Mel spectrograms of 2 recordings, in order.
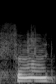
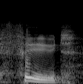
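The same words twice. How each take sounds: First: The vowel in 'food' is back and rounded. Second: The vowel in 'food' is fronted, almost French-sounding. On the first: "I say food" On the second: "many people around here say food ... it sounds a little bit French almost"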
